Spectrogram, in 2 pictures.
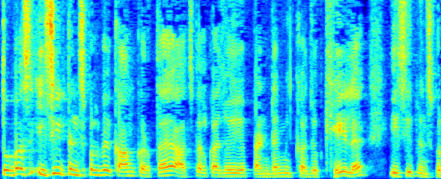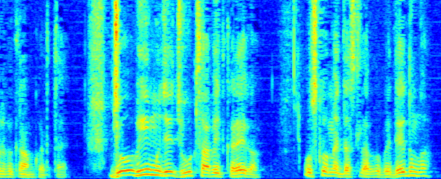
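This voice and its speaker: A middle-aged man speaks in a somewhat high, mellow voice. He talks insistently and combatively, directly to the audience. Frequent "uh" fillers break up his claims. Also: lively intonation, a little fast, husky. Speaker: author promoting his books and a training program. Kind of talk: persuasive direct-to-camera monologue.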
